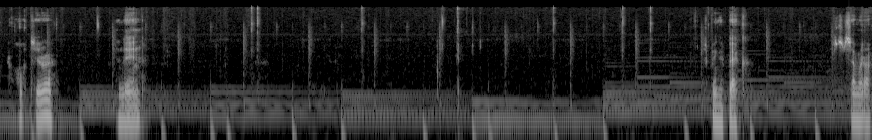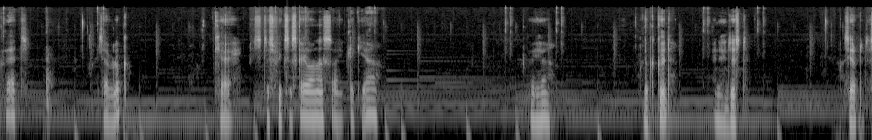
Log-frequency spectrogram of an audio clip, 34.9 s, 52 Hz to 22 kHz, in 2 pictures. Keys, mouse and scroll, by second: 0.6 ctrl+alt+KP_0, 5.2 click, 7.4-9.3 drag, 11.2-12.6 drag, 13.2-17.8 drag, 19.7 click, 25.0 click, 27.7 click, 28.7 click, 31.6-33.3 drag.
